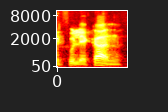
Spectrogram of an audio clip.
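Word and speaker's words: Culiacán: I'm not gonna say Hermosillo. I'm gonna say Hermosillo. Yeah. Or Culiacan. I'm gonna say Culiacan.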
